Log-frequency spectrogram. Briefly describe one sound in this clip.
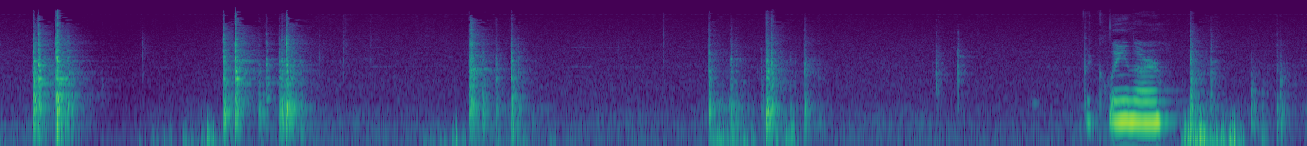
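Plastic items clack softly as they are set into a plastic tray.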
